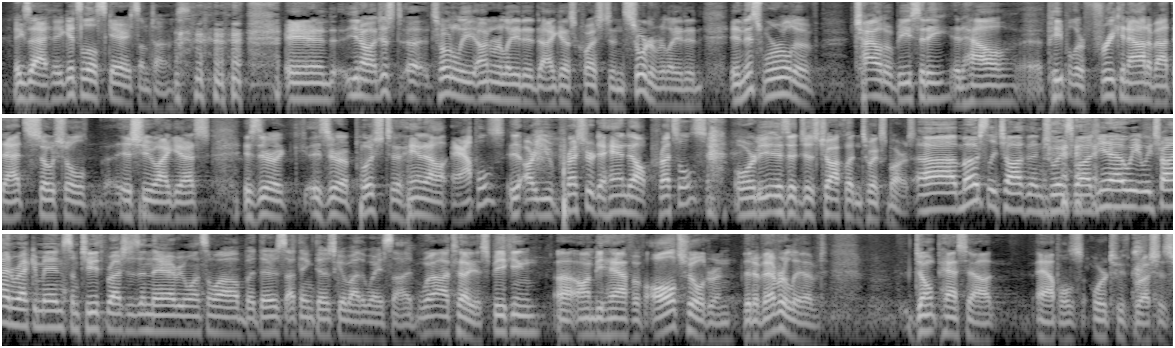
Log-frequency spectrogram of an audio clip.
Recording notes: We start with a live audience at Southern Methodist University in Dallas.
